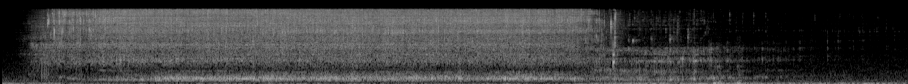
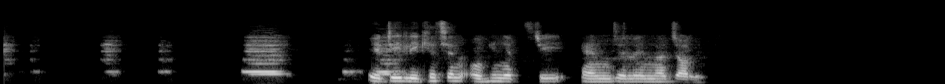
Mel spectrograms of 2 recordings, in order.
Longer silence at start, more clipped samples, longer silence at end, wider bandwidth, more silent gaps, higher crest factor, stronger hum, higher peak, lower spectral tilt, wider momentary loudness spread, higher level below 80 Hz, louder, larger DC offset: about the same, 0 s vs 0.05 s; neither; second, 0 s vs 2.4 s; first, 14.5 kHz vs 8 kHz; neither; about the same, 22 dB vs 18 dB; neither; about the same, 0 dBFS vs -2 dBFS; second, 0 dB/octave vs -6.5 dB/octave; second, 17 LU vs 21 LU; first, -44 dBFS vs -60 dBFS; about the same, -19 LUFS vs -18 LUFS; neither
